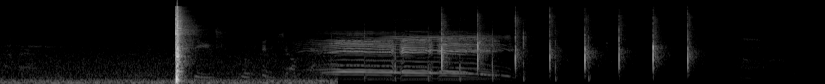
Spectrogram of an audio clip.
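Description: A single air rifle shot about two seconds in, a sharp crack and the loudest sound. Then laughter and a run of about eight even claps, roughly three a second.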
